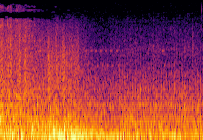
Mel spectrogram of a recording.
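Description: Artillery cannon fire from the video game Yuri's Revenge booms in a dense, rumbling burst, loud and close at first, then settling into a sustained low roar.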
